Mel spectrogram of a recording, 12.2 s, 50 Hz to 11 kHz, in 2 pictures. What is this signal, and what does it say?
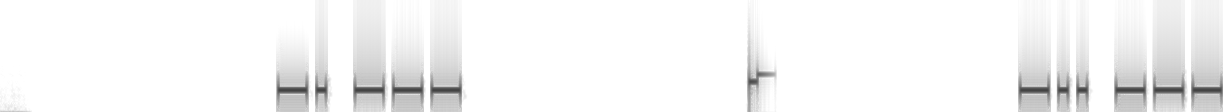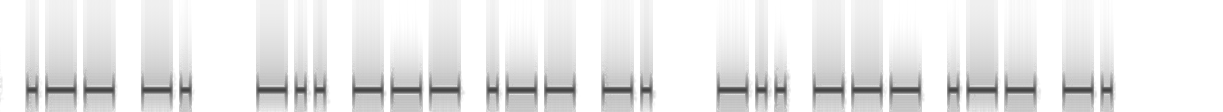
Morse code, heard as a keyed tone, about 25 wpm, 700 Hz. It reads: NO DOWN DOWN DOWN
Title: Top 100 Words Repeated 25wpm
